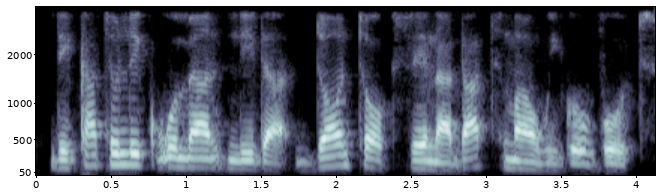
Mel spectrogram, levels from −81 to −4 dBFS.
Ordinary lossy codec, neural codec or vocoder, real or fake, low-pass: none; codec, 16 kHz, 2 kbps, X-Codec, WavLM features, trained on Multilingual LibriSpeech; fake; 3.6 kHz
